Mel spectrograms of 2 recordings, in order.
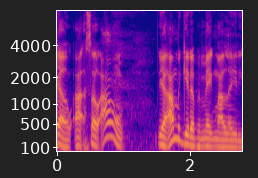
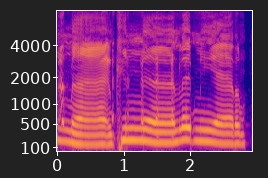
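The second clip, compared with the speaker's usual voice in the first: higher, louder, slow mock fight taunt; hammed-up scrapper; 6 semitones higher, 5 dB louder, much slower than usual. Husband voicing Bunny wanting to fight, hammed-up taunt. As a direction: play a tiny fighter held back, itching to brawl. Bunny choosing violence, voiced.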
